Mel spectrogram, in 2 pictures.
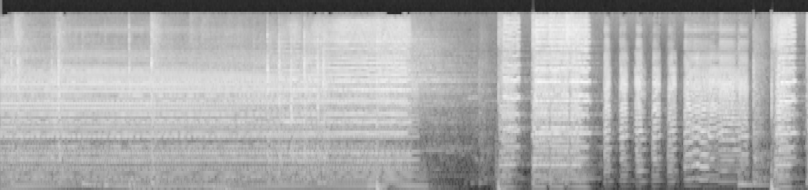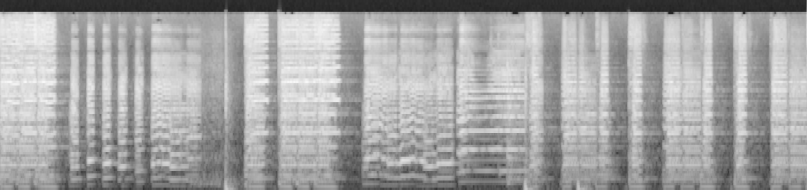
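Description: Jazz big band of trumpets, trombones and saxophones holding a loud sustained chord for about four seconds, then, after a brief drop, playing short punchy staccato hits and figures.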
